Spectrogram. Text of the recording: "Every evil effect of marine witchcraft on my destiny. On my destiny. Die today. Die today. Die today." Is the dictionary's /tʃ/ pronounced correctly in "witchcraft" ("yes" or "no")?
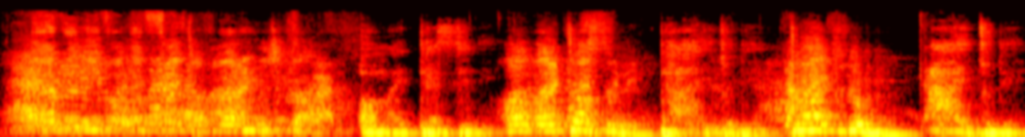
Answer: no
